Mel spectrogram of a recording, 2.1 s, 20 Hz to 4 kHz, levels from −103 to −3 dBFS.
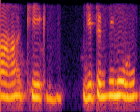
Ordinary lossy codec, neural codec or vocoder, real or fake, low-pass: none; autoencoder, 48 kHz, 128 numbers a frame, DAC-VAE, trained on Japanese speech; fake; 3.6 kHz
